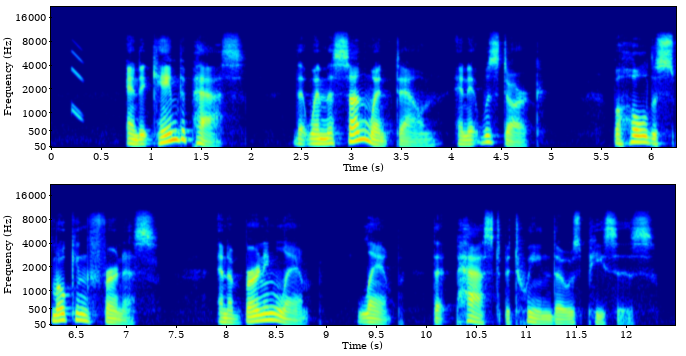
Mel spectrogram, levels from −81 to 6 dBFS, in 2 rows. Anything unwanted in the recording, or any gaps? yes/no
yes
